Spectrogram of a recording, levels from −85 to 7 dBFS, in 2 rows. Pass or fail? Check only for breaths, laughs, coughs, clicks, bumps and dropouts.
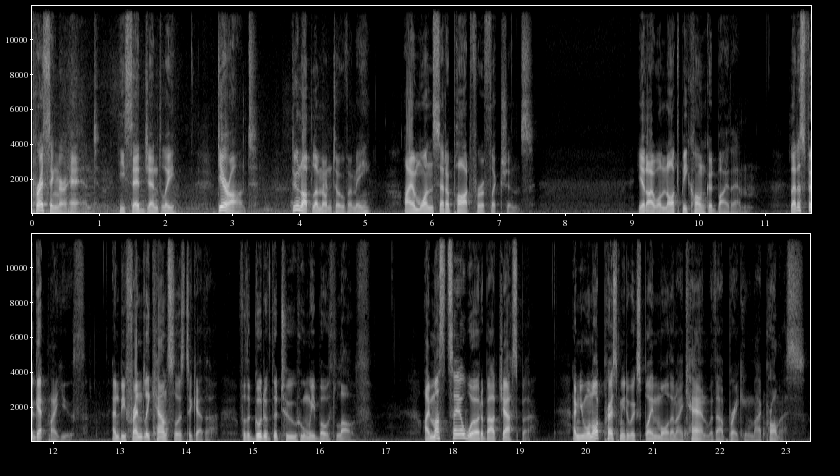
pass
